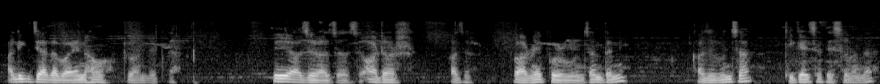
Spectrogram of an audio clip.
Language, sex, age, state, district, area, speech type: Nepali, male, 30-45, West Bengal, Darjeeling, rural, spontaneous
